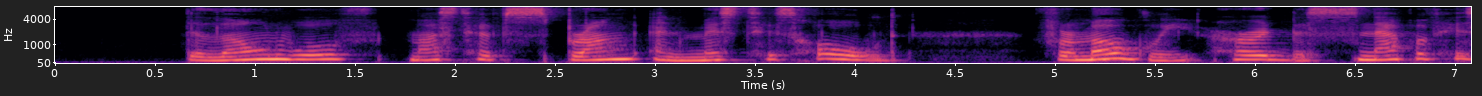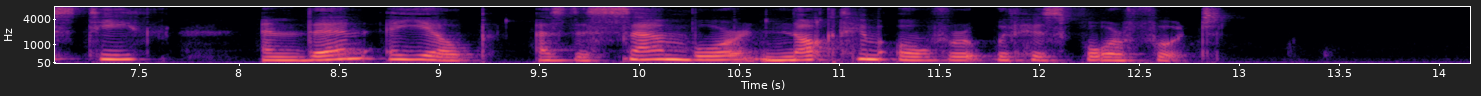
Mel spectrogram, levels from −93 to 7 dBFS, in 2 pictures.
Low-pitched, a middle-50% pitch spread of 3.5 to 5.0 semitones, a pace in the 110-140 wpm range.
No: high, 205 Hz; average, 4.2 semitones; slow, 135 wpm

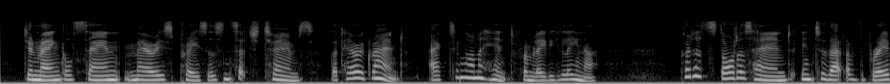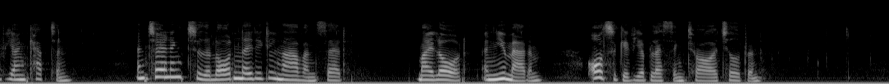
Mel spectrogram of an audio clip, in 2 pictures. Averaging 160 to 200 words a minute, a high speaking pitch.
Yes: average, 165 wpm; high, 210 Hz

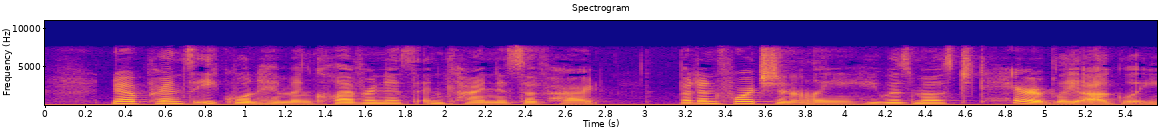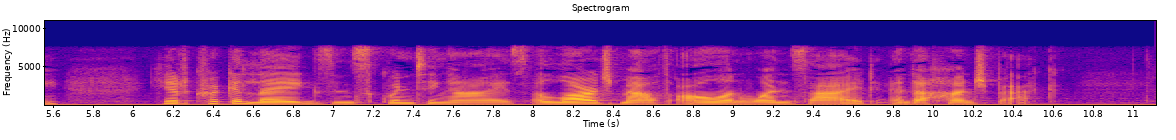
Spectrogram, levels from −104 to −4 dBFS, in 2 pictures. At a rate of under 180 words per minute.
No: average, 185 wpm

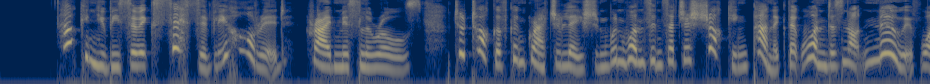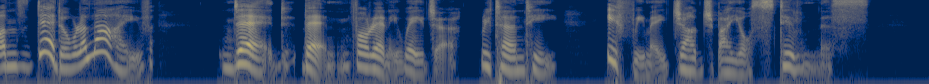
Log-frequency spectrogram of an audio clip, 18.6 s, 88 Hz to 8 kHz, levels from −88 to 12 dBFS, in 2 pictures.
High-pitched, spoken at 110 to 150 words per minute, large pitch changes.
Yes: high, 230 Hz; average, 145 wpm; wide, 6.2 semitones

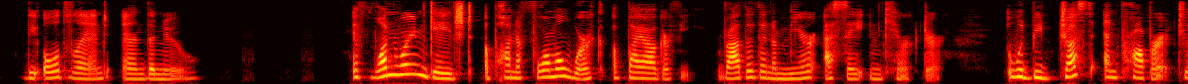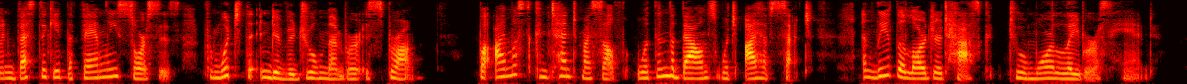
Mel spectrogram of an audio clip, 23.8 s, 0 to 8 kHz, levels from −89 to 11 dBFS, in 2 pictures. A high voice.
Yes: high, 210 Hz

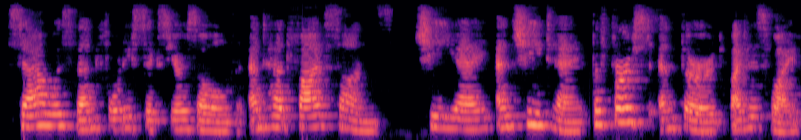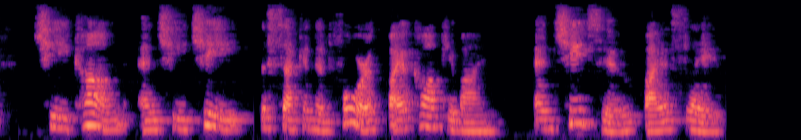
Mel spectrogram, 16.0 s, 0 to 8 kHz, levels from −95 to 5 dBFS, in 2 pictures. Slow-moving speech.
No: average, 155 wpm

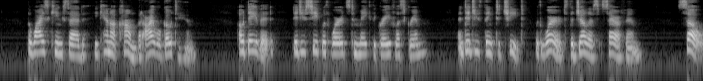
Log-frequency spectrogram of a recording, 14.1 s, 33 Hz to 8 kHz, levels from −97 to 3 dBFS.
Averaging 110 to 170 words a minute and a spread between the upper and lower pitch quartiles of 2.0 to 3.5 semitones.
Yes: average, 160 wpm; average, 2.9 semitones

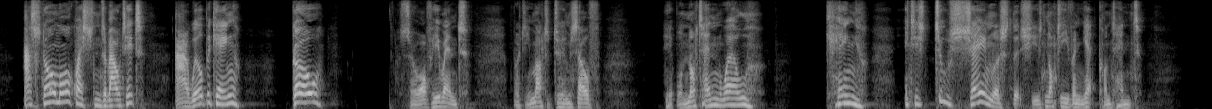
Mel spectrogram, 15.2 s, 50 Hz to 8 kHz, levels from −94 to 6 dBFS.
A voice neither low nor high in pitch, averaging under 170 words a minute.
Yes: medium, 155 Hz; average, 160 wpm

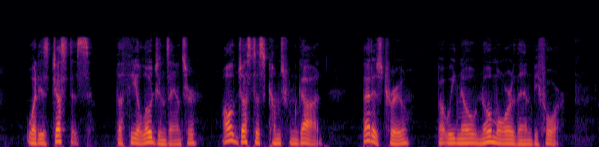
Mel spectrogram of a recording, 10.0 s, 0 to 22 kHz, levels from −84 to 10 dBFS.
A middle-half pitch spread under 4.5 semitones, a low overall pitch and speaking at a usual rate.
No: average, 3.0 semitones; low, 115 Hz; slow, 125 wpm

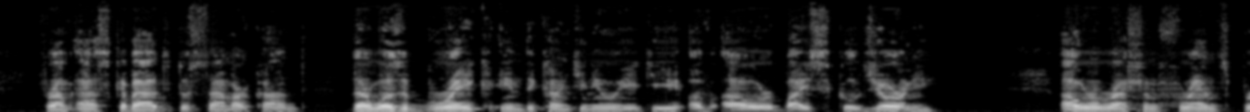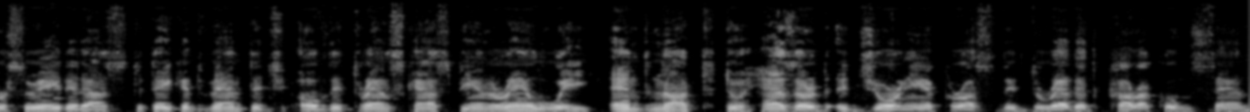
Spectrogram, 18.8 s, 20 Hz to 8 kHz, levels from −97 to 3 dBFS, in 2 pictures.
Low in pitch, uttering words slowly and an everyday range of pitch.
Yes: low, 120 Hz; slow, 125 wpm; average, 3.0 semitones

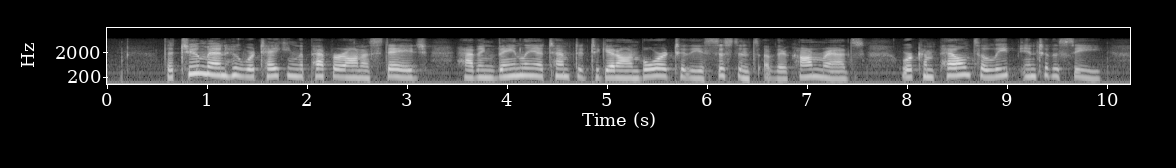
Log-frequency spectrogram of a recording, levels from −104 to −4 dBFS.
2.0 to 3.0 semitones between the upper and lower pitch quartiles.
Yes: average, 2.7 semitones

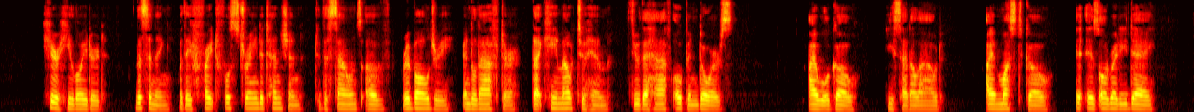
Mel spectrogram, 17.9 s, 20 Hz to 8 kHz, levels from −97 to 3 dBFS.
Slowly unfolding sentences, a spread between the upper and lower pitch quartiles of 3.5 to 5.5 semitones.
No: slow, 125 wpm; narrow, 2.5 semitones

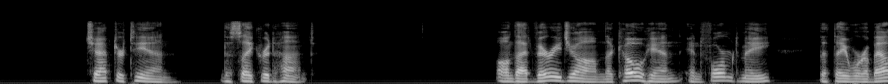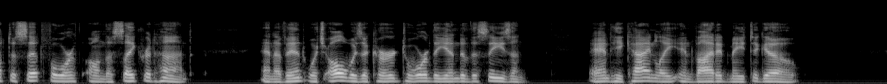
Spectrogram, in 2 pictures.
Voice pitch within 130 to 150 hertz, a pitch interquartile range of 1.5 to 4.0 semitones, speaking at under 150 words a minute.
Yes: medium, 140 Hz; narrow, 2.6 semitones; average, 140 wpm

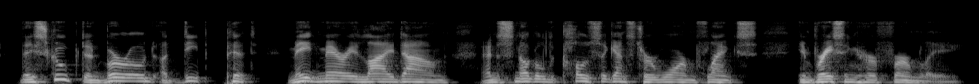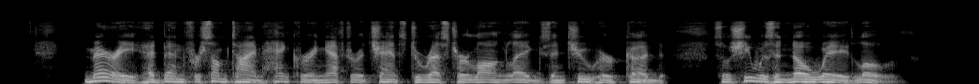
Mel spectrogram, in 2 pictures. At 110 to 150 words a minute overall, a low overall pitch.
Yes: average, 145 wpm; low, 110 Hz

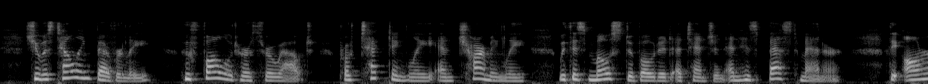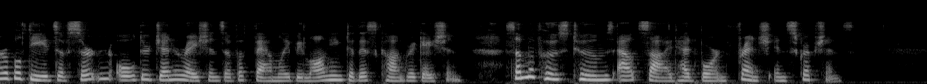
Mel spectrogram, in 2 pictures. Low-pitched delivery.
No: high, 195 Hz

